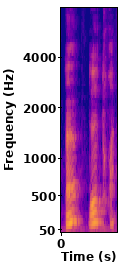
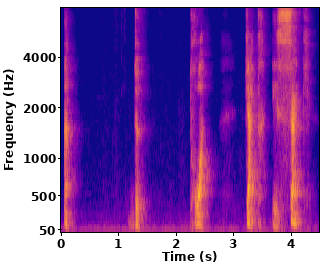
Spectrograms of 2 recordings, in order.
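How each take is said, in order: First: "Un, deux, trois" run together briskly; quick count. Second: "Un, deux, trois" with a long pause after each number; measured count. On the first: Pupil counting on fingers for the teacher, quickly. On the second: Father showing how to count on fingers, slowly spaced. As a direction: set each of "Un, deux, trois" apart, deliberately. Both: Acted.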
